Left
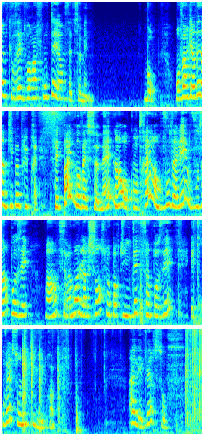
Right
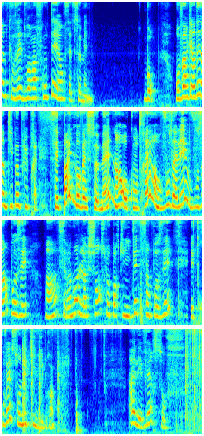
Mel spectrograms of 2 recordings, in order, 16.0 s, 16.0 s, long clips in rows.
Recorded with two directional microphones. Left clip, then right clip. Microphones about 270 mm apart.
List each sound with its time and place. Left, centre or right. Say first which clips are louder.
0.0 s a woman's voice: right 1 dB; right
2.9 s a woman's voice: right 5 dB; right
14.5 s a woman's voice: right 4 dB; right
